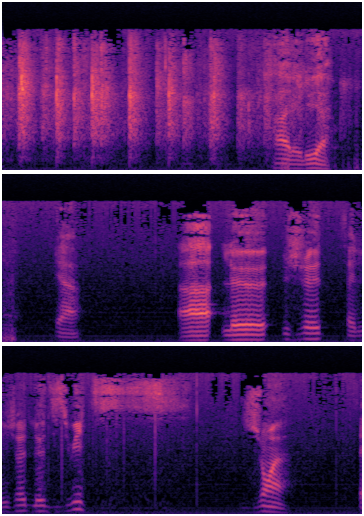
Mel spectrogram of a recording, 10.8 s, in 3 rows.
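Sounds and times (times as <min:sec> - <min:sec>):
church congregation clapping along in a steady beat: 0:00.0 - 0:03.7
speech: 0:02.7 - 0:04.4, 0:05.4 - 0:08.4, 0:09.7 - 0:10.1.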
